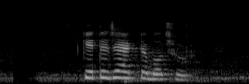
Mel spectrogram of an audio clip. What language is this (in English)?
Bangla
